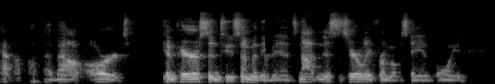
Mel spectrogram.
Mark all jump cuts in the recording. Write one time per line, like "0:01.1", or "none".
0:01.6
0:02.6
0:04.0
